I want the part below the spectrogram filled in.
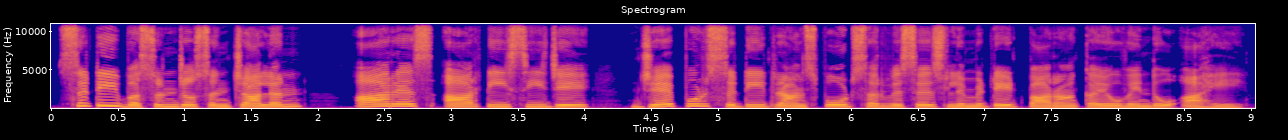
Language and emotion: Sindhi, neutral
